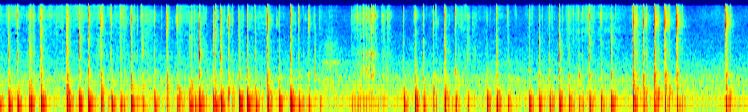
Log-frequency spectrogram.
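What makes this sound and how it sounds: Fingertips type on a dark grey plastic wireless keyboard with round keys, producing a rapid series of short, sharp clicky taps with a dull low thump and a bright click on top. The typing pauses briefly for a soft rustling burst around the middle, then resumes and ends with a few sparse, louder taps.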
